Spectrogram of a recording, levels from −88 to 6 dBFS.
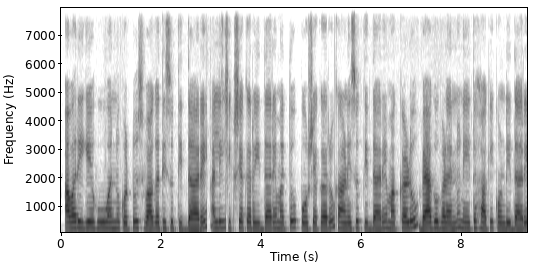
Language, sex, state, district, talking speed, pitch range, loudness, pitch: Kannada, female, Karnataka, Chamarajanagar, 90 wpm, 210-225 Hz, -20 LUFS, 215 Hz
